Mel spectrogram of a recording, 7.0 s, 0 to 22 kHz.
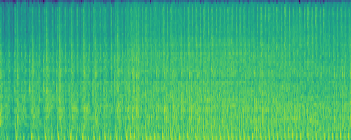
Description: This is a Briggs & Stratton 135212 5 HP Flathead I just rebuilt for my Go Kart ..It had seized valves and a broken tappet. Now it sings !! ..enjoy..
